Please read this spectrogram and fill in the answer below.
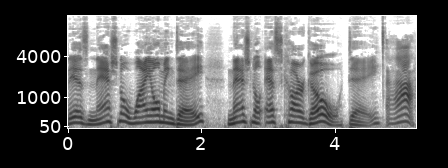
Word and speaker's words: escargot: national Wyoming day national escargot day ah although it's spelled eschar --get yes it is it's escargot national scavenger hunt day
